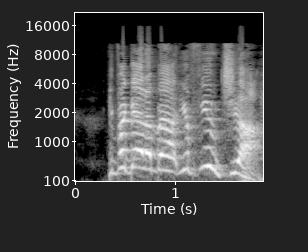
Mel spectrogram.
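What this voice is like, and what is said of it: Put-on New York accent. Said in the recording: “Can you do it in your New York accent?”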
